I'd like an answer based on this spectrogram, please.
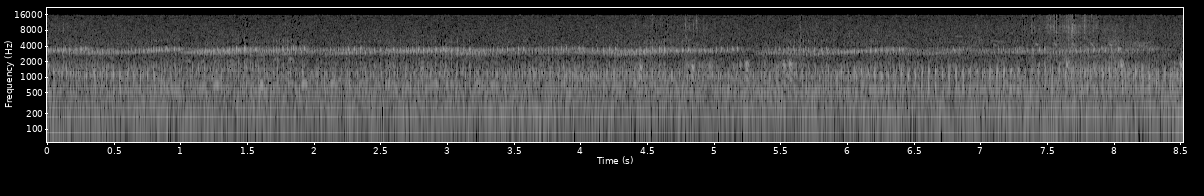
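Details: Spring frog chorus from a clear-water beaver pond: numerous frogs give continuous overlapping high trills in a steady rhythm, over a softer lower buzzing band, with occasional brief splashes or clicks.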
